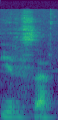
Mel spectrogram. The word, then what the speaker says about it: Yrsa: I've seen, and another writer actually, but I think it's pronounced Yrsa.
